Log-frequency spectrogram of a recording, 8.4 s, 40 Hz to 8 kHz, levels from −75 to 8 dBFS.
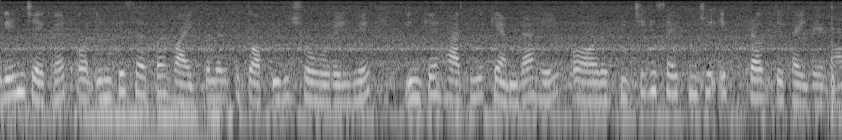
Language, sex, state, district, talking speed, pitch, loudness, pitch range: Hindi, female, Chhattisgarh, Bilaspur, 205 wpm, 180 Hz, -16 LUFS, 160-195 Hz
